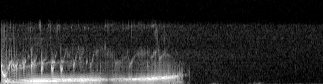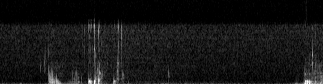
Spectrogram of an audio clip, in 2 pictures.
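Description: A long gurgling, rising growl followed by a few short bubbly rumbles: ordinary stomach growling from gas and fluid moving through the gut.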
